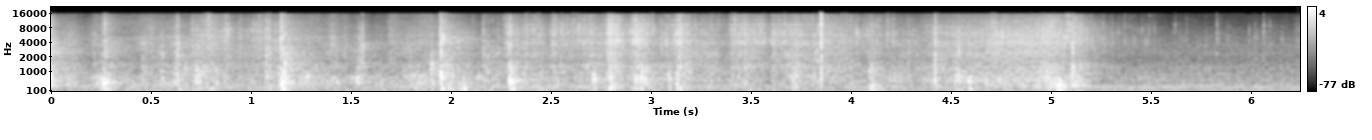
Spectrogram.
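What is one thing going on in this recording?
Bubble wrap crinkles and rustles in handling.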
